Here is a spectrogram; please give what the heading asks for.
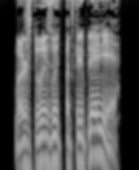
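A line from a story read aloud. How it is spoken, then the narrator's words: Growling. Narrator (Russian): рыкнул Черномор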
